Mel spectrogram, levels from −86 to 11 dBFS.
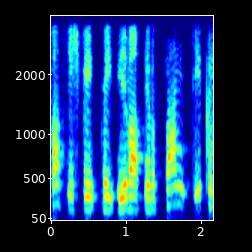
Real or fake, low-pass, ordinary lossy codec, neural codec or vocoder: fake; 3.6 kHz; AAC, 32 kbps; codec, 16 kHz, 1 kbps, X-Codec, HuBERT features, trained on general audio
